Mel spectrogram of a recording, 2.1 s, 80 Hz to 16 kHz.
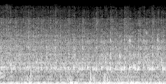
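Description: A 1965 Ford Mustang's 289 four-barrel V8 idling steadily through a Magnaflow dual exhaust, heard close to the tailpipes, with a deep, even rumble.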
